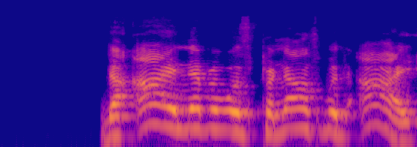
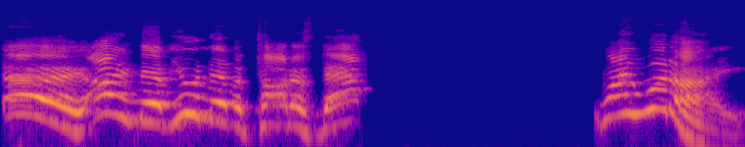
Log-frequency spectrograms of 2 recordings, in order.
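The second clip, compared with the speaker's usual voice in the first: mock protest; 9 semitones higher than usual. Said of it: "Even Shaitani gonna be like".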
